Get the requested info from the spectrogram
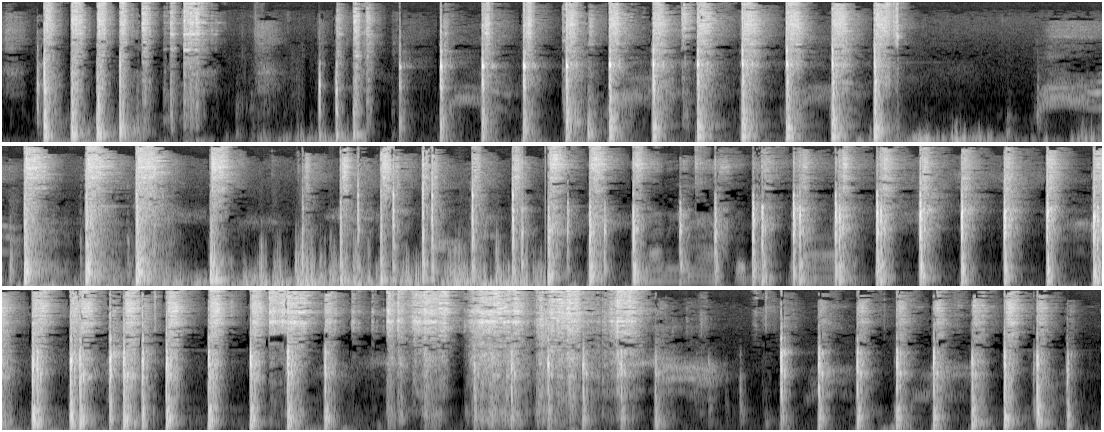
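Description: Wooden mallets tapping steel carving chisels into wood, a fast run of sharp knocks about five or six a second from more than one carver, pausing briefly twice.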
